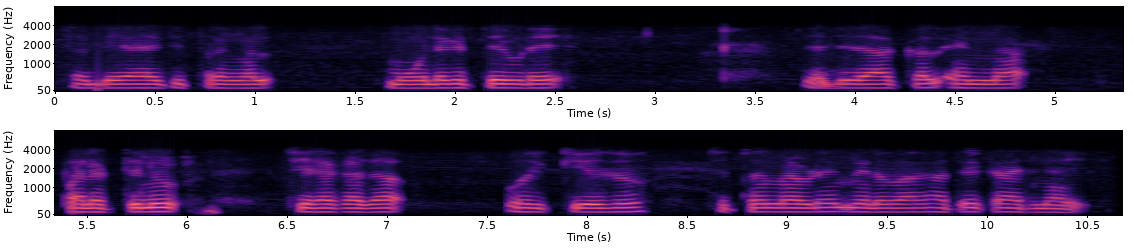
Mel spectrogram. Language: Malayalam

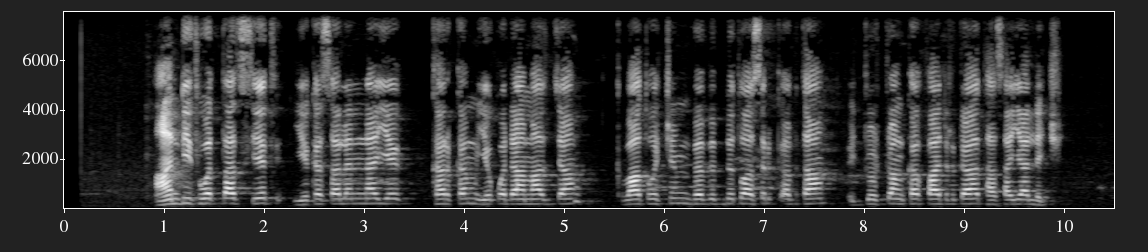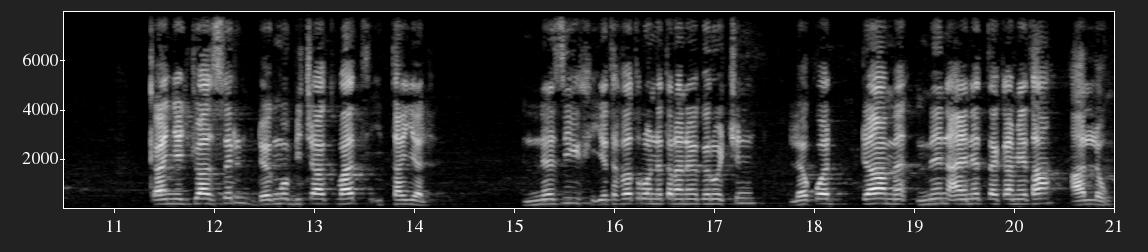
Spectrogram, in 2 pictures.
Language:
Amharic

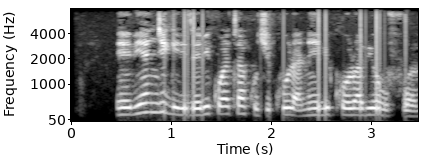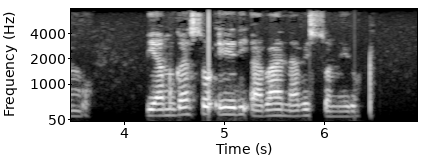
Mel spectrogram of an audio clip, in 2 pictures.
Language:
Ganda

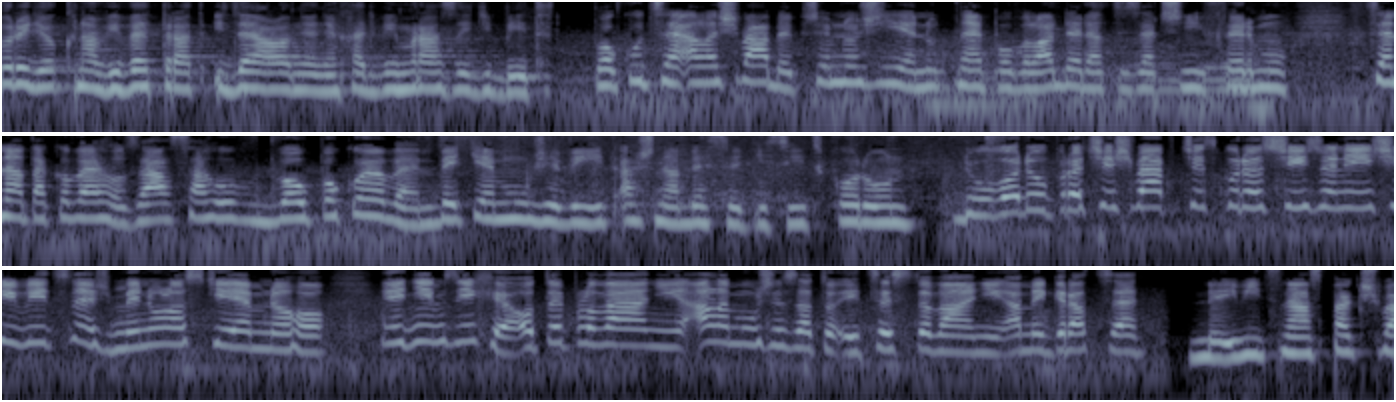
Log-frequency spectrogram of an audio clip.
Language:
Czech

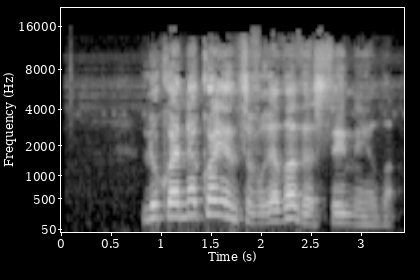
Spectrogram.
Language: Kabyle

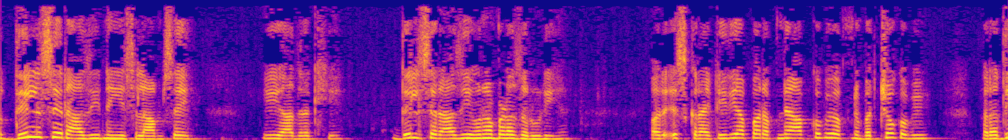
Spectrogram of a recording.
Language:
Urdu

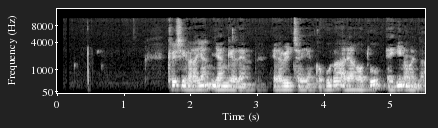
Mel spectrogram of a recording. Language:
Basque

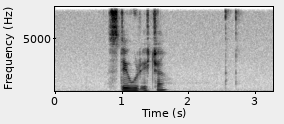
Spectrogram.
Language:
Faroese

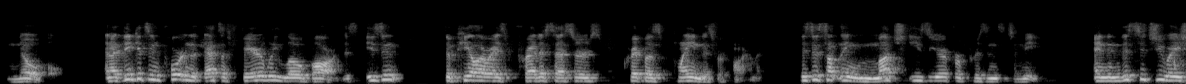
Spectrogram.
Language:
English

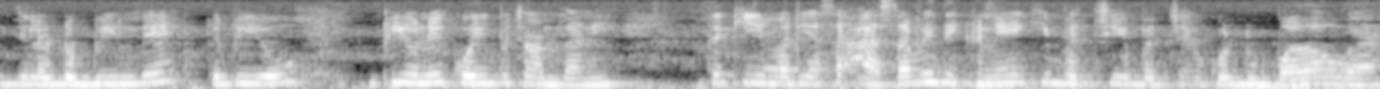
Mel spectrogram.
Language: Dogri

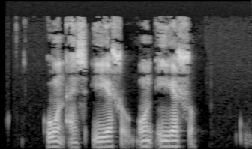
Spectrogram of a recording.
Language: Latvian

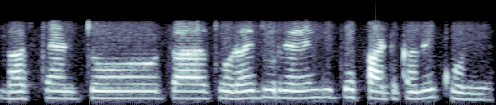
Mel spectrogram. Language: Punjabi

